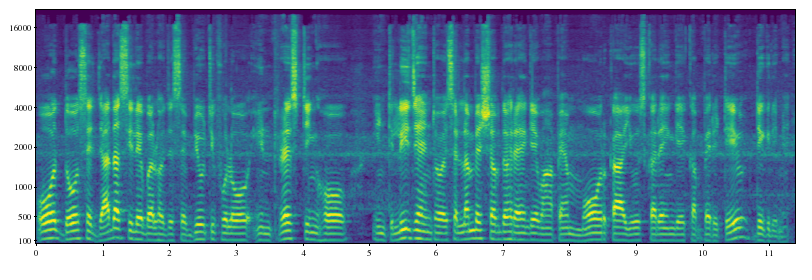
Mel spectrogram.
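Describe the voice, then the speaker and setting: A man's voice: lowish voice, measured pace, darkish tone, a little hiss or hum. A man teaching English grammar, explaining patiently and repeating each point with translations.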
